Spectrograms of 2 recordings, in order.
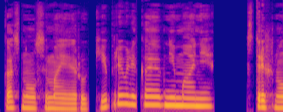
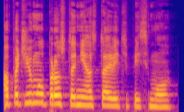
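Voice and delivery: put-on loud, insistent kid; persistent boy; 4 semitones higher, 7 dB louder than usual. A narrator's reading. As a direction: keep pestering like a curious boy. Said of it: "не унимался мальчишка".

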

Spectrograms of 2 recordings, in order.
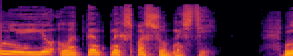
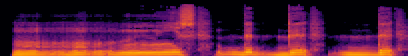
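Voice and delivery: stuck on the first sounds, stammering; trembling stammer; much slower than usual. A narrator's reading. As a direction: stammer out the name through trembling lips. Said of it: "губы дрожали".

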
